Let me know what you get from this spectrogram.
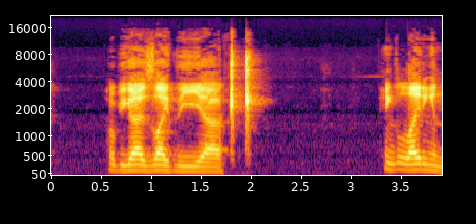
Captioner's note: clicks mouth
